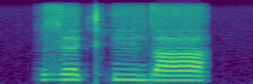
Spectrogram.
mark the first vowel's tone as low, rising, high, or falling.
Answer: falling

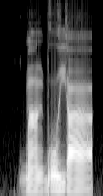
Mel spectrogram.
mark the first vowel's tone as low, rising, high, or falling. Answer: low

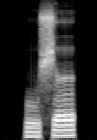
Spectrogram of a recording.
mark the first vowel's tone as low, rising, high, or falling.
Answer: low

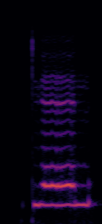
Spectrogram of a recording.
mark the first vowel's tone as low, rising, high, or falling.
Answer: high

